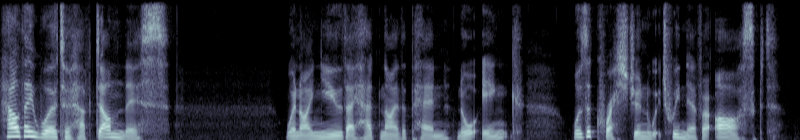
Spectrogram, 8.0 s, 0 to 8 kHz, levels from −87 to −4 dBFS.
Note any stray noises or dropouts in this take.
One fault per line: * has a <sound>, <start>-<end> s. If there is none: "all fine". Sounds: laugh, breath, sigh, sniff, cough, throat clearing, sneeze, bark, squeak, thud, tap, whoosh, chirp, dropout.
all fine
